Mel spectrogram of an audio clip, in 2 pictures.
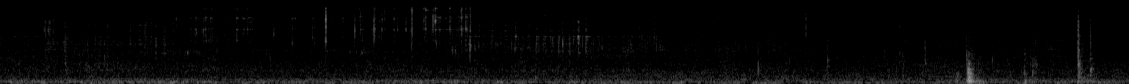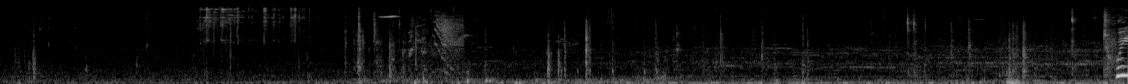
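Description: Faint rustling and scattered clicks from items being handled while walking, growing louder and busier from about halfway through.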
